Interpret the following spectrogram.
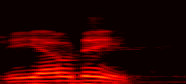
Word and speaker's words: Gad: mad or lad okay in hebrew it rhymes with rod sod and nod the hebrews would pronounce this word spelled with english letters g-a-d the exact same way that we pronounce the word god g-a-d equals g-o-d well who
